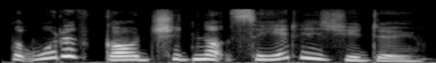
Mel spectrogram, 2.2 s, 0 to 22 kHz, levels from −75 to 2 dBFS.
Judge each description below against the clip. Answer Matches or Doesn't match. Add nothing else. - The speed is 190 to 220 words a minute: Doesn't match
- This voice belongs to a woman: Matches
